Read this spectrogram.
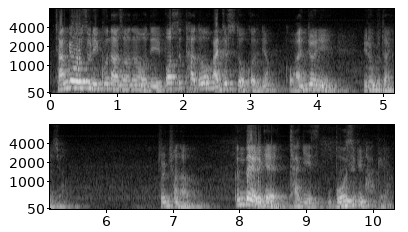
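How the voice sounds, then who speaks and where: Male pastor, animated sermon delivery, bright high voice, roomy church sound. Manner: animated preaching, addressing the congregation directly. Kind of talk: youth sermon.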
